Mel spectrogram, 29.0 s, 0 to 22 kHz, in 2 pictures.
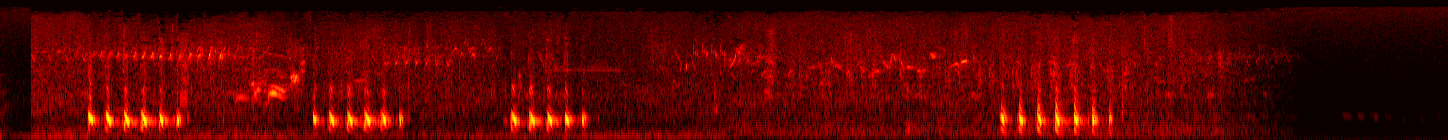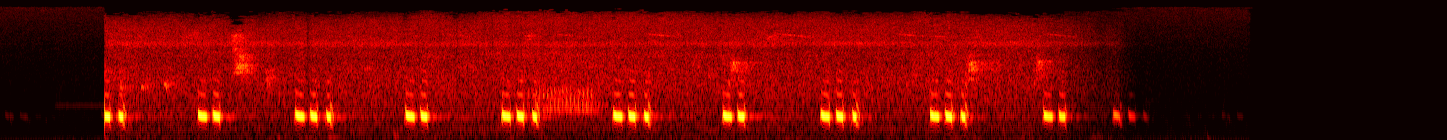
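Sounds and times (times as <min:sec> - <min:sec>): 
Least Bittern calling: 0:00.3 - 0:14.9, 0:15.5 - 0:26.0.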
